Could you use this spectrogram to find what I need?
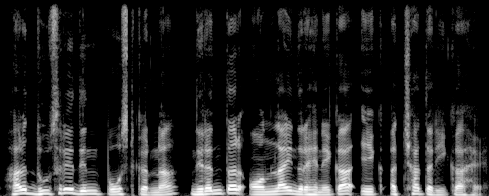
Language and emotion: Hindi, neutral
